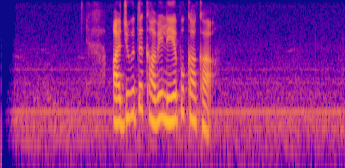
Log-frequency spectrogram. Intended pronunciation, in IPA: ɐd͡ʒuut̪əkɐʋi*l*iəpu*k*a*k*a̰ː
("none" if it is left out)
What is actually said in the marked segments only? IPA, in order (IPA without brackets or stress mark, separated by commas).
l, k, k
